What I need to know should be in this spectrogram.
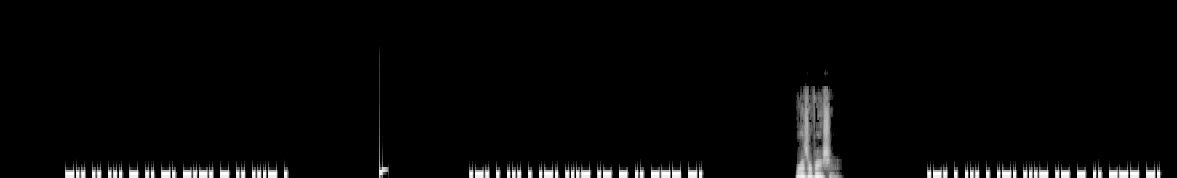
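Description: A Morse code key sends rapid beeping tones in short and long bursts.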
